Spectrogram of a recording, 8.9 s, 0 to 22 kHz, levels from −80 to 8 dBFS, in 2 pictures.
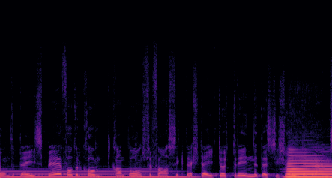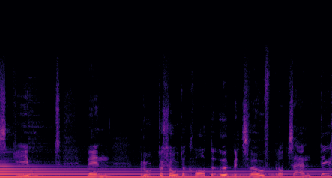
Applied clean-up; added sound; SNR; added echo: none; Wind instrument, woodwind instrument; -4 dB; none.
